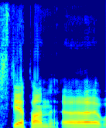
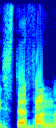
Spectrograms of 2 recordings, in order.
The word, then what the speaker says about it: Stjepan: But in any case, for my name is Stjepan, which Chad pronounced so nicely. But for those of you who have trouble with that, you can just say Stefan or a version of that. It's completely fine.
